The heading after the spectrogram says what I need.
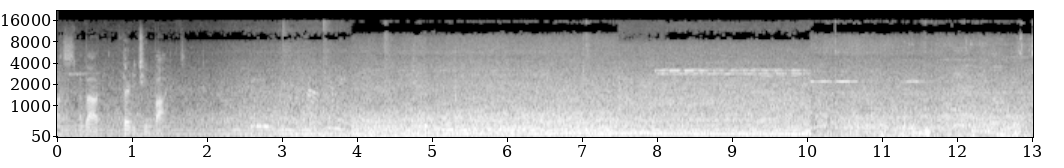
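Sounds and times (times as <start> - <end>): electric train humming: 1.4 - 13.0
high thin tone: 7.8 - 11.6.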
